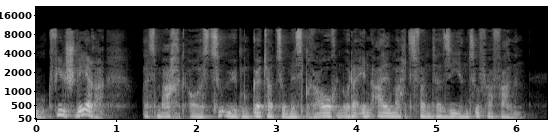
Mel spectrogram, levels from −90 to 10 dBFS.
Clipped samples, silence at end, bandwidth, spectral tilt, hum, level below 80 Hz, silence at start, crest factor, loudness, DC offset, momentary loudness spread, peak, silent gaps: under 0.1%; 0.3 s; 10 kHz; -5 dB/octave; none; -48 dBFS; 0 s; 18 dB; -21 LUFS; under 0.1%; 9 LU; -2 dBFS; none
